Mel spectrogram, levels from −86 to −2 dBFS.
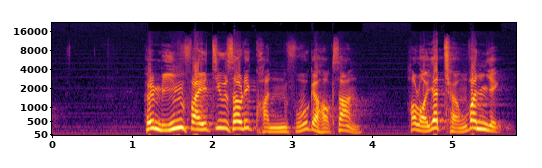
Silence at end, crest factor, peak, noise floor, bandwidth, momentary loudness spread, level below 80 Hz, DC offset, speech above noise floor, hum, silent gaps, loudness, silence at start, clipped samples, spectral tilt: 0.2 s; 12 dB; 0 dBFS; -49 dBFS; 14 kHz; 9 LU; -50 dBFS; under 0.1%; 39 dB; none; none; -11 LUFS; 1.2 s; 0.4%; -5 dB/octave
